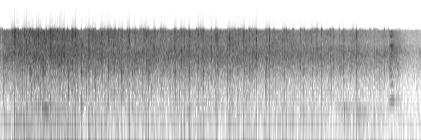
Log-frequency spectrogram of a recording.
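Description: Sustained applause fills a university board of regents meeting room, a dense, even clatter of many hands that holds steady for several seconds before tapering off at the end.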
